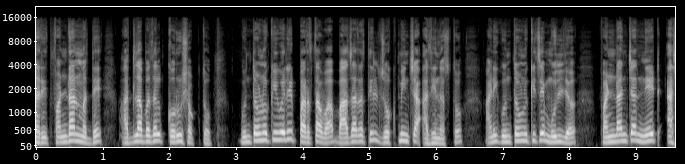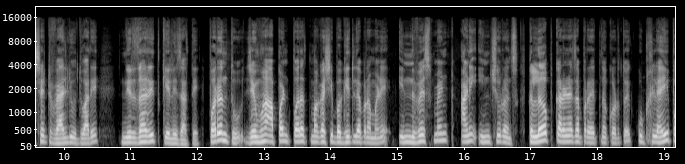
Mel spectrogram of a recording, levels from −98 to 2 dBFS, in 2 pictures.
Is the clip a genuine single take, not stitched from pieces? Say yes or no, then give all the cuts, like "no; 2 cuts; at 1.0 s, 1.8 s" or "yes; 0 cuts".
no; 2 cuts; at 12.1 s, 16.9 s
